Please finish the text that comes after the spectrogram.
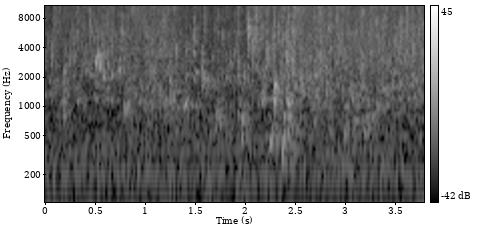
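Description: Pekin ducklings splash and paddle in shallow bath water, giving light, irregular sloshing and dripping at close range, soft and continuous with no voices.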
